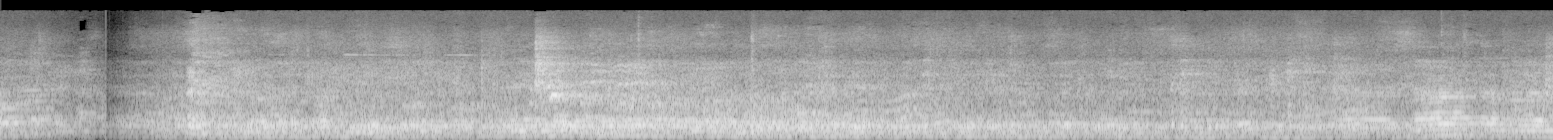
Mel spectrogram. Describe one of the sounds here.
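A brass band plays a lively tune with tubas and saxophones.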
